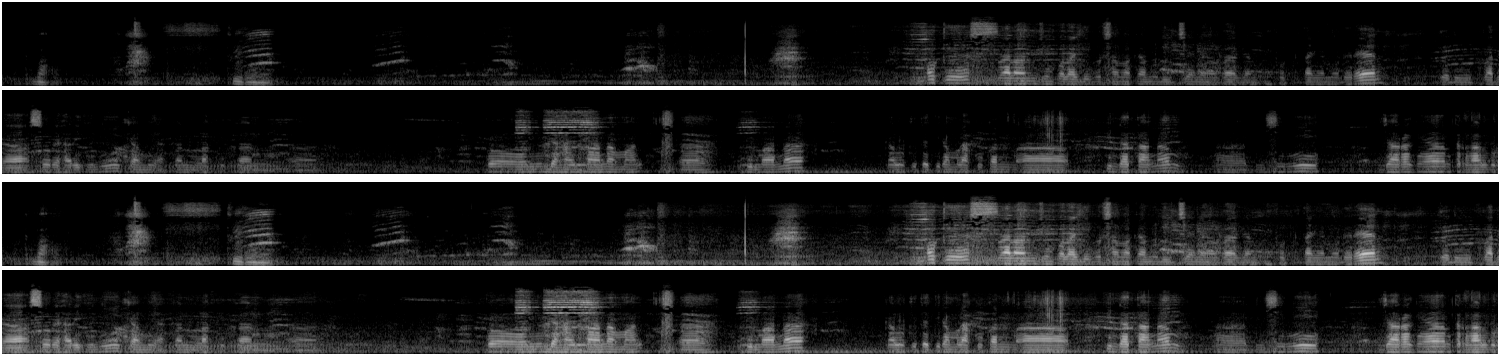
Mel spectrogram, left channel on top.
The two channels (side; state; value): left; quieter; 8.0 dB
